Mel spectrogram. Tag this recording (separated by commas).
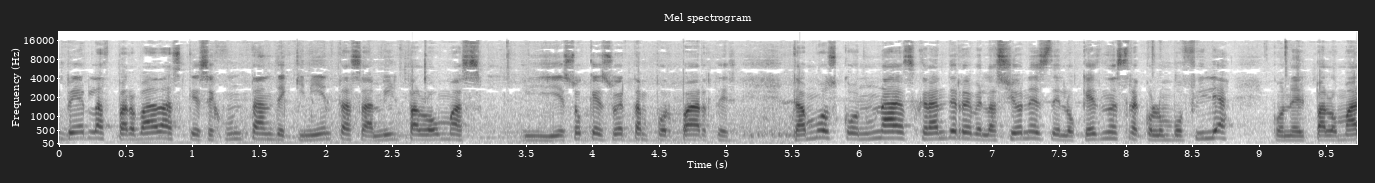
Bird, Pigeon, Coo, Bird vocalization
